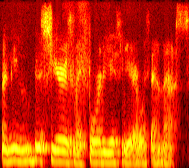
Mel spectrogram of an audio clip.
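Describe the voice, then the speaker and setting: A woman speaks in a fairly low voice. Her intonation is fairly even. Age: 60s. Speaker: MS advocate and writer. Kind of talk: podcast interview. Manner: halting, many fillers.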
